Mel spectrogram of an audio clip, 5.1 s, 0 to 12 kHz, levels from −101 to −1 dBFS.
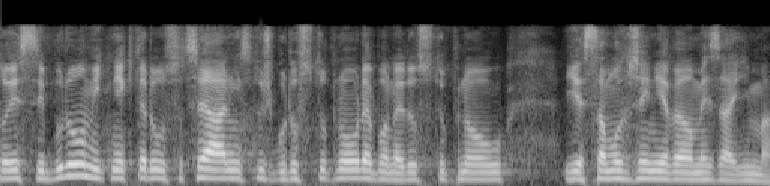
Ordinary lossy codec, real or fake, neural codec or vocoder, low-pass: AAC, 64 kbps; fake; codec, 16 kHz, 2 kbps, X-Codec, WavLM features, trained on Multilingual LibriSpeech; 7.2 kHz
